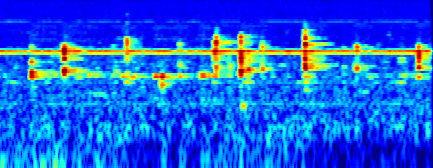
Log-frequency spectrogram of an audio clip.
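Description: Faint, irregular clicks of keys being pressed on a handheld Casio calculator, about seven presses in a few seconds, as a calculation is keyed in.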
